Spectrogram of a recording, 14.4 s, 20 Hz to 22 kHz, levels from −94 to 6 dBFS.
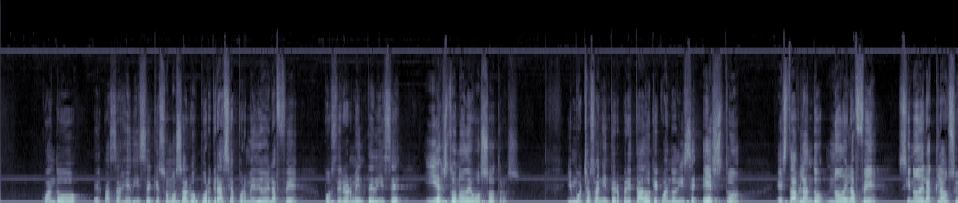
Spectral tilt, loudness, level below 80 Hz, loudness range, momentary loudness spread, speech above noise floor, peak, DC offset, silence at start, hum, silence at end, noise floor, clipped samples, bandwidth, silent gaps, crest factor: -5 dB/octave; -27 LUFS; -34 dBFS; 2 LU; 11 LU; 32 dB; -8 dBFS; 3%; 0.1 s; none; 0 s; -58 dBFS; under 0.1%; 17.5 kHz; none; 20 dB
